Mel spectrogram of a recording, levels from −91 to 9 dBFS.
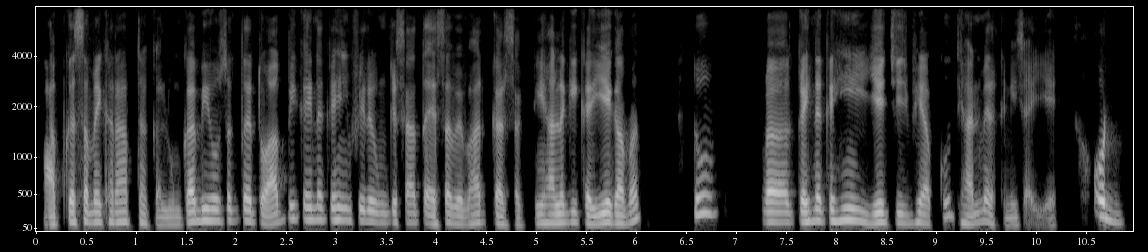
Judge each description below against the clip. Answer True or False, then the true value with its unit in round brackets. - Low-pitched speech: True (130 Hz)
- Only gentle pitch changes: False (4.0 semitones)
